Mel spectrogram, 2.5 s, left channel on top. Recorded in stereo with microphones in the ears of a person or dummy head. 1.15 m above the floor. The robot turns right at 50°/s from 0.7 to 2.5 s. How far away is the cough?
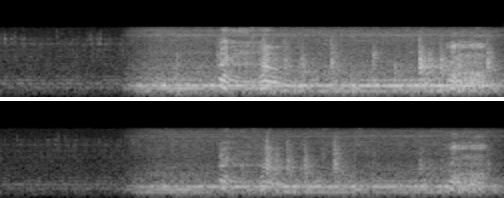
About 0.6 m.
